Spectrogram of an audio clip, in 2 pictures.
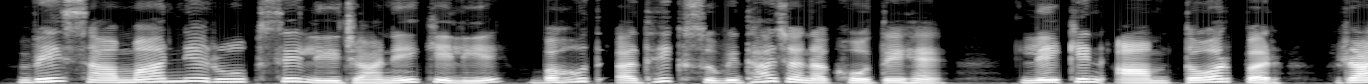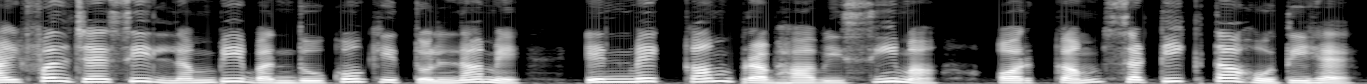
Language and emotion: Hindi, neutral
